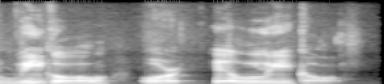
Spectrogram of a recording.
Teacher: There aren't even two different sounds anymore, just an L sound.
